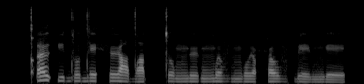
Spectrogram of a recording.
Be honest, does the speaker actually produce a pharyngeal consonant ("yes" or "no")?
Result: yes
